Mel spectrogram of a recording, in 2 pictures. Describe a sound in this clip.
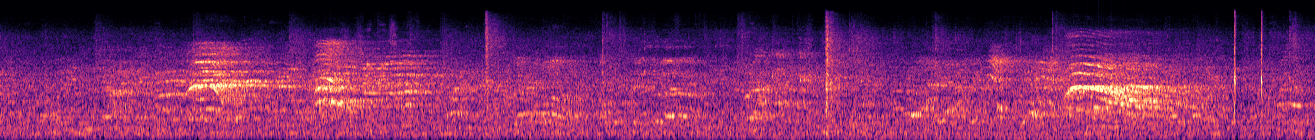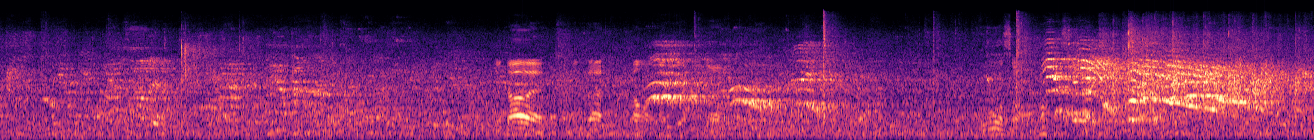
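Men call out and chatter in the background, echoing around the hall.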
